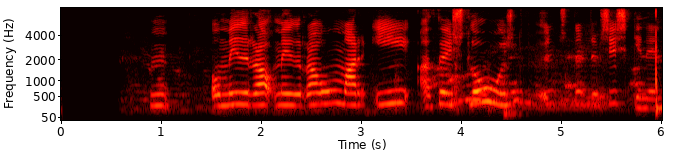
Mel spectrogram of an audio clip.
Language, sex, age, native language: Icelandic, male, 12, Icelandic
